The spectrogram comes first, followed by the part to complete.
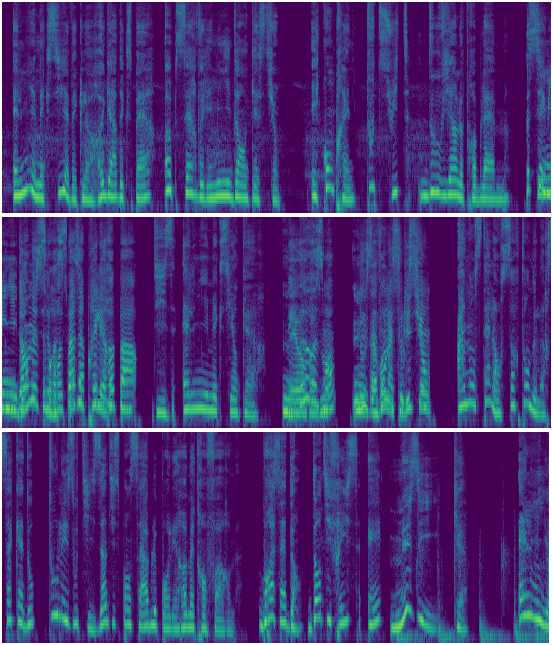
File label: french animation, french voice actors; French voice over actress native from France, neutral accent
